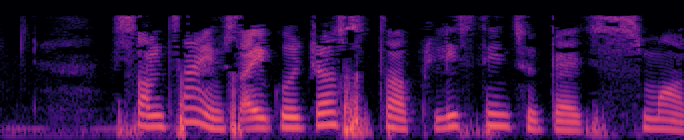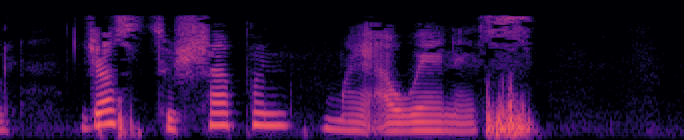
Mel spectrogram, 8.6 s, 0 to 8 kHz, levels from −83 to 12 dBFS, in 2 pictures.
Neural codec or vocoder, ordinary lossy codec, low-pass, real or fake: none; MP3, 24 kbps; 7.2 kHz; real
